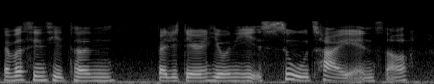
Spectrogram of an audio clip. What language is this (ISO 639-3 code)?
eng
